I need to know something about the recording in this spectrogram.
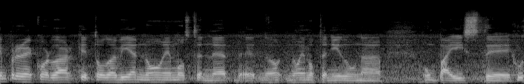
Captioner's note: speaking in a foreign language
